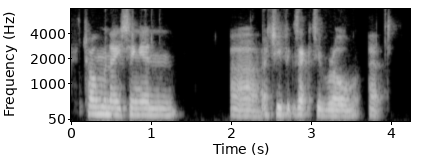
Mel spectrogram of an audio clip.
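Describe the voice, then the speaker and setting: This speaker has a British accent. The pace is fairly slow. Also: woman. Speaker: sports consultant. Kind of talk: panel discussion. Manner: hesitant, many fillers.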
